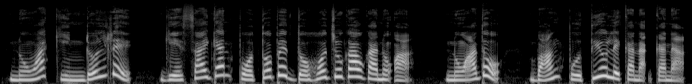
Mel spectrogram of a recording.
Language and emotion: Santali, surprised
